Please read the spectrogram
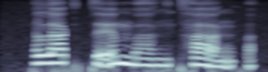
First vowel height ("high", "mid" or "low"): low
